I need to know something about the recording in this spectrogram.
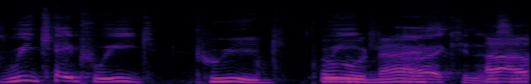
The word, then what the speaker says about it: Puig: How do you pronounce his surname? Puig. It can't be that, can it? It's not Puig. It can't, basically, right? Puig. It's Ricky Puig.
